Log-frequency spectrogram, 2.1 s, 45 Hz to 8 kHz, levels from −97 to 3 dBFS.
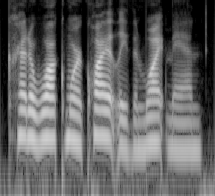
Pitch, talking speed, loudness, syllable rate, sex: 180 Hz, 195 wpm, -18 LUFS, 5.2 syllables/s, female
